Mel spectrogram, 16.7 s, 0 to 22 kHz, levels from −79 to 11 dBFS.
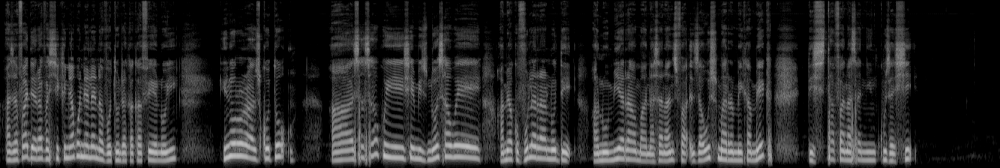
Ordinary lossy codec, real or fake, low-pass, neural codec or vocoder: none; real; none; none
